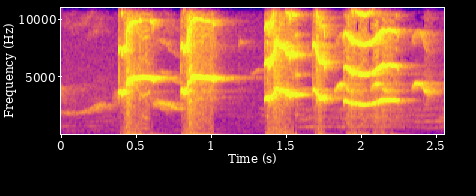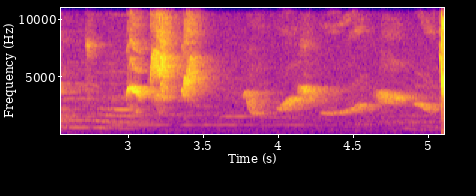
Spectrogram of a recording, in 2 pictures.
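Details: Singing orange-headed thrush, used to trigger breeding arousal and a response: several loud, emphatic whistled notes with wavering overtones, then quieter sliding and warbled phrases, a final loud note at the end.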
